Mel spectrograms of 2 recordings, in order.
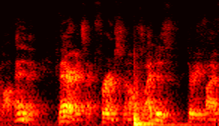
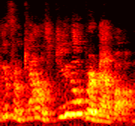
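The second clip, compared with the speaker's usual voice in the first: excited bar patron; 13 semitones higher, 7 dB louder than usual. Retold or imitated. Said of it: "And they're like".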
